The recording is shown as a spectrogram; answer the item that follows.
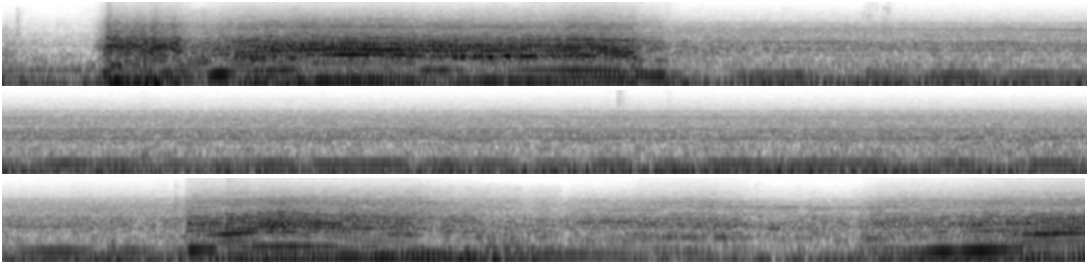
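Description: Race car engine in the sim racing game Le Mans Ultimate, loud revving surges at the start and again later, with a steady mid-pitched engine drone and gear-shift sweeps in between, no talk.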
